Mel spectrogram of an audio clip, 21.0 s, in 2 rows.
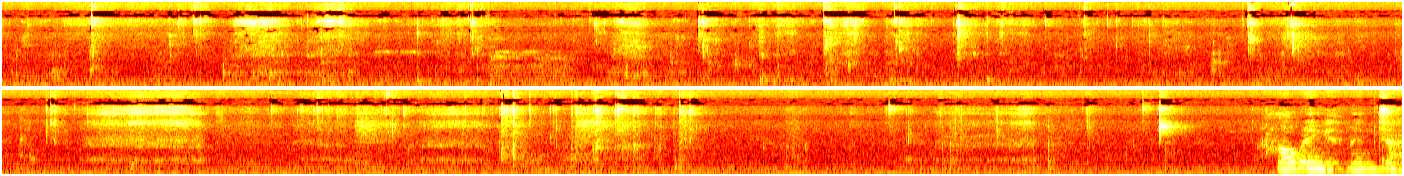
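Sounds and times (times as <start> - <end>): steady low hum: 0.0 - 21.0
chewing and wet mouth clicks: 5.2 - 9.9, 18.6 - 19.4.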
